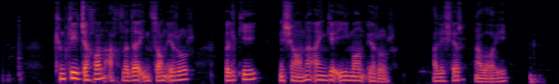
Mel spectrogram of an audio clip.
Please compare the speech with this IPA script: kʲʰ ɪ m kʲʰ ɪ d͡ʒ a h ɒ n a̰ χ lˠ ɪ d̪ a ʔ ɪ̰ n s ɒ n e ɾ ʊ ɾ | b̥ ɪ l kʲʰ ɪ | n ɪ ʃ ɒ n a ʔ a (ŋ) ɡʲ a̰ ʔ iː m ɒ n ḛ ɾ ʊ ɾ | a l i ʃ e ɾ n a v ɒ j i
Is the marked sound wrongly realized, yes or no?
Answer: no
